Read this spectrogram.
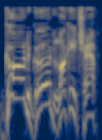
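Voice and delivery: high, loud, hearty yell. Acted. Arch-Chancellor cutting off a distant researcher, yelling. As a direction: yell cheerily straight over him. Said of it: "Ridcully yelled".

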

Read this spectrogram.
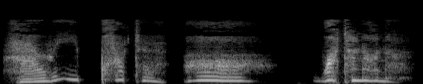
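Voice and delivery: lightly high, slow and reverent; awed old bartender. Acted. Bartender meeting Harry, lightly voiced and awed. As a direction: savour the name.

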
